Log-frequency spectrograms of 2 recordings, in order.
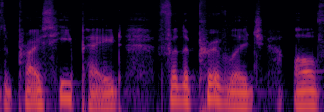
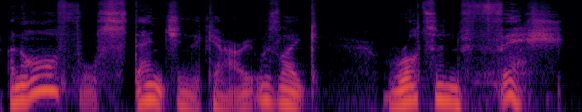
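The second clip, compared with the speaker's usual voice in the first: plain reading voice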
